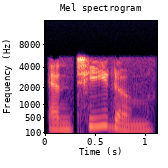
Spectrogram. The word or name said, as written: Antietam Creek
